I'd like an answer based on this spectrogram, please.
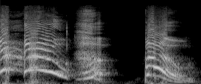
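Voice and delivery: very high, swooping, full-throttle yell. Telling a story about Matthew Lillard, imitating Matthew Lillard's yell. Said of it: "does not know how to do things quietly".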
